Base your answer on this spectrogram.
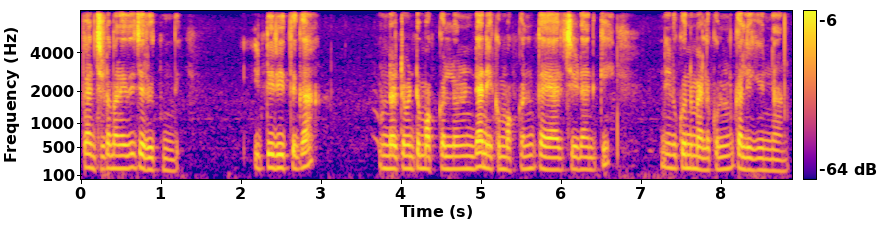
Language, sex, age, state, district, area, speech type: Telugu, female, 30-45, Andhra Pradesh, East Godavari, rural, spontaneous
